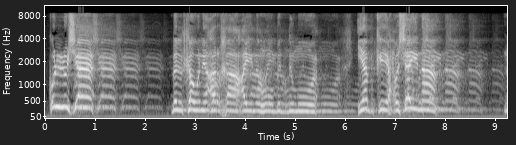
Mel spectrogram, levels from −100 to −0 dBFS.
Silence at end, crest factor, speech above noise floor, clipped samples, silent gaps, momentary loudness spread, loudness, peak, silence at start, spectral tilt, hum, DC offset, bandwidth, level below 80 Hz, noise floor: 0 s; 16 dB; 28 dB; under 0.1%; none; 21 LU; -13 LUFS; 0 dBFS; 0.1 s; -3 dB/octave; none; under 0.1%; 9.2 kHz; -48 dBFS; -43 dBFS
